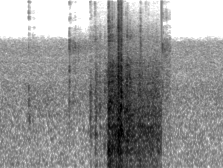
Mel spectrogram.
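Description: A sudden loud boom, like an editing transition effect, a little past a second in, lasting about half a second over a faint steady background.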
